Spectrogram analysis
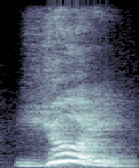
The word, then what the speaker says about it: júri: aqui vamos para outro júri júri o júri percebeu que a sílaba tônica é no j u acentua-se a Cecília vai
